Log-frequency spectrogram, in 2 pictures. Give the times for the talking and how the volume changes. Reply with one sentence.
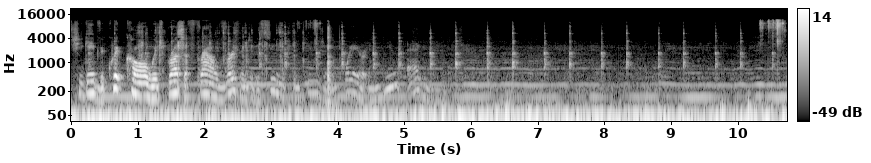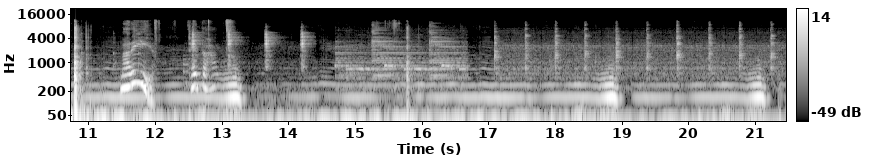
The talking can be heard from 0.0 to 6.0 s, getting quieter; and briefly from 11.4 to 12.9 s.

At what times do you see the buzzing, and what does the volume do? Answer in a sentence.
The buzzing can be heard from 0.0 to 21.4 s, getting louder.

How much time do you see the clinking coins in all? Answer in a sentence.
You can hear the clinking coins for 2 seconds altogether.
